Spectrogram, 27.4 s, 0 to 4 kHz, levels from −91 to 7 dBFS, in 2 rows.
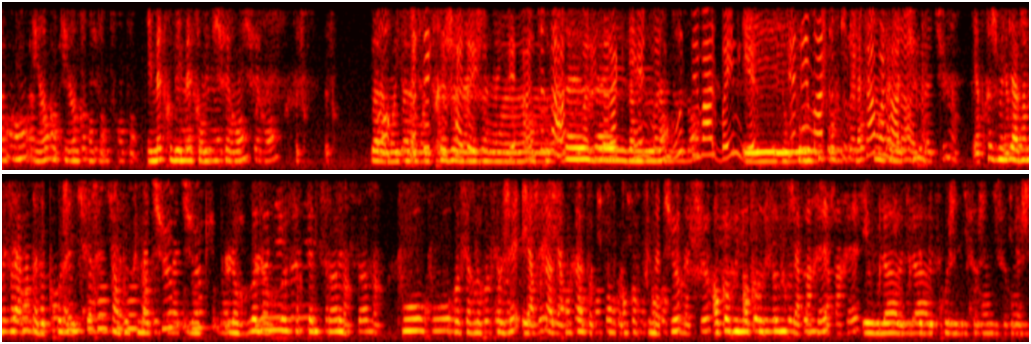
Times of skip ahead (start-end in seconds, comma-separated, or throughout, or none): none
